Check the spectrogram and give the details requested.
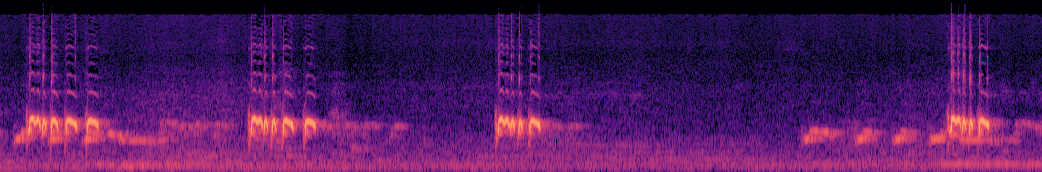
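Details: Local zebra dove giving a lure call meant to make other zebra doves answer: short bursts of rapid stuttering coos followed by a lower drawn-out note, repeated roughly every two to three seconds over a low background hum.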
